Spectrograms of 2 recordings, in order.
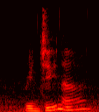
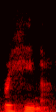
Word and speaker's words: Regina: everybody Uh This is Regina but you can call me Regina it's you cannot pronounce the G It's a he so it's rehina okay everybody I just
